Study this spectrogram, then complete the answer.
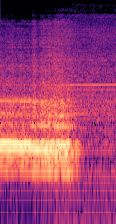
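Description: A model railroad steam locomotive's whistle sounds as one loud, steady, multi-tone blast that holds for nearly a second, then cuts off, leaving faint background hiss.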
